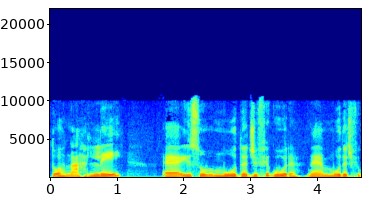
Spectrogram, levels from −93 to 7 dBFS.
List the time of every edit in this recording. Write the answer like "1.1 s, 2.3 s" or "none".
none

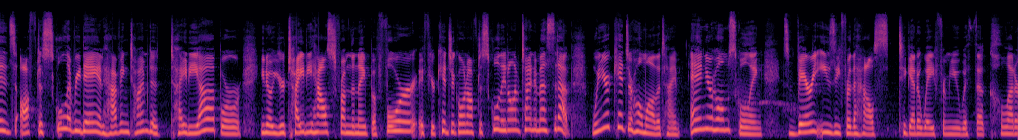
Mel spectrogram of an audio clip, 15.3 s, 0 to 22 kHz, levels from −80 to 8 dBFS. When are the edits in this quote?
6.3 s

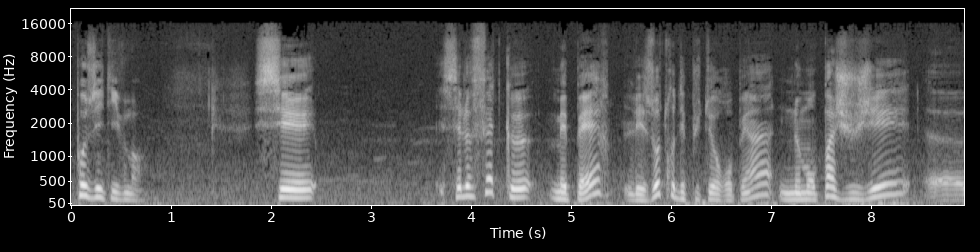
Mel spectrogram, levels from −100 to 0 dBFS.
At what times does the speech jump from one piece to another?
4.7 s

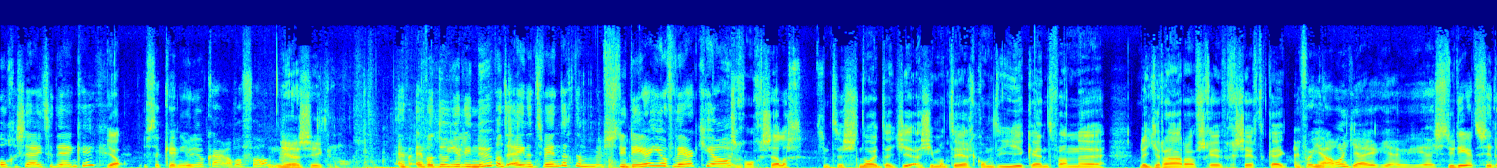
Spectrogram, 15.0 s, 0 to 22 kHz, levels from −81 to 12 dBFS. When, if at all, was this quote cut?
7.3 s, 12.9 s

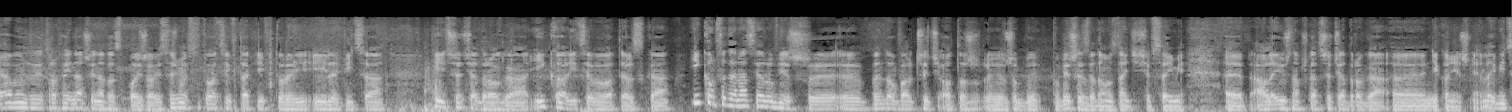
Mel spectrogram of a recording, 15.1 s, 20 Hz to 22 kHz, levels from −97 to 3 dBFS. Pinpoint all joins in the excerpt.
10.9 s, 12.5 s

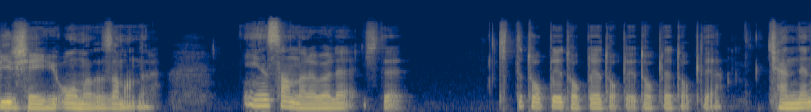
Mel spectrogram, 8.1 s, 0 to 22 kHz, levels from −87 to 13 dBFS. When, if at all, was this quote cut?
5.7 s

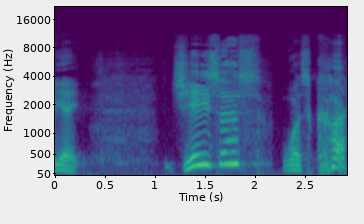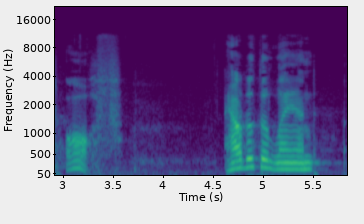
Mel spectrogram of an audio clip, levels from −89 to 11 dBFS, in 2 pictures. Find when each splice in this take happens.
2.2 s

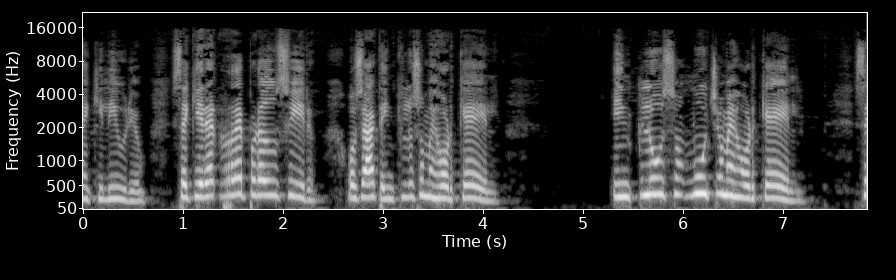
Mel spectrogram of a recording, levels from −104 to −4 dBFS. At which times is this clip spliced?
3.0 s

